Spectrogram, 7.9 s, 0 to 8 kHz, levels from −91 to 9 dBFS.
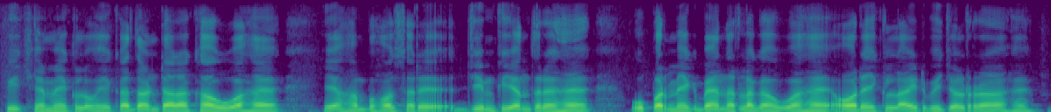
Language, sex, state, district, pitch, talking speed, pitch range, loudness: Hindi, male, Jharkhand, Garhwa, 130 Hz, 230 wpm, 130-135 Hz, -19 LUFS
